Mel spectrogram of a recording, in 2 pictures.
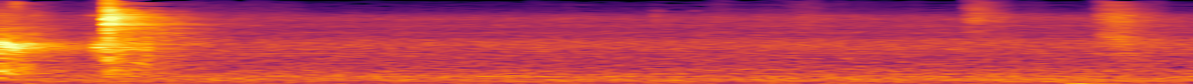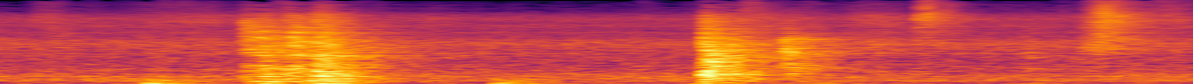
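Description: A few scattered metal knocks and clanks of tools and parts being handled, with a louder cluster about halfway through. A steady low hum runs underneath.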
